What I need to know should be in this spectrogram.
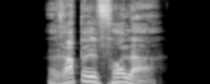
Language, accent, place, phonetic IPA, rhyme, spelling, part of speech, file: German, Germany, Berlin, [ˈʁapl̩ˈfɔlɐ], -ɔlɐ, rappelvoller, adjective, De-rappelvoller.ogg
- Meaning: inflection of rappelvoll: 1. strong/mixed nominative masculine singular 2. strong genitive/dative feminine singular 3. strong genitive plural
